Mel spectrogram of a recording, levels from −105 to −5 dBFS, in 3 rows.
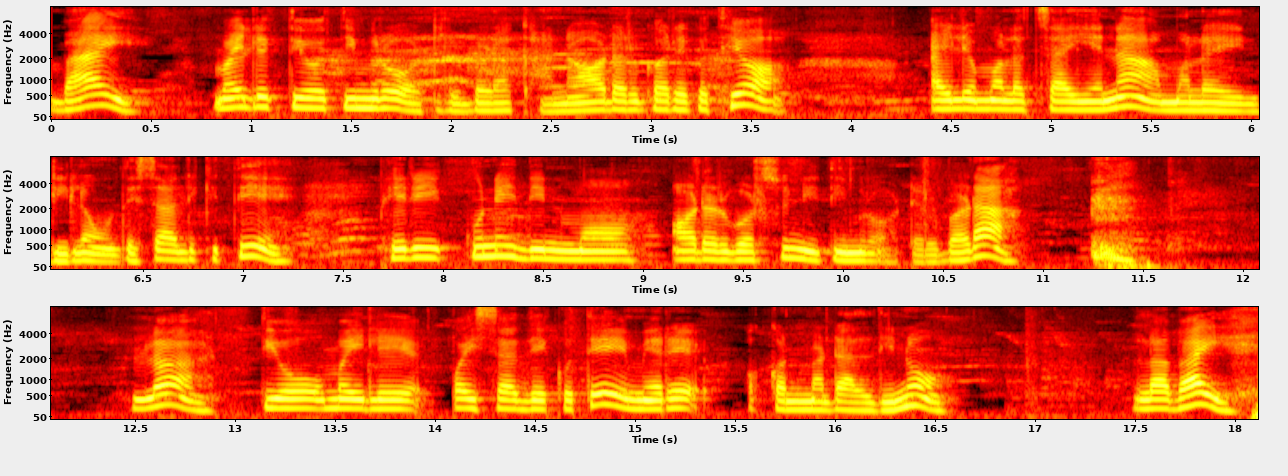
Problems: background conversations at intervals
